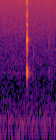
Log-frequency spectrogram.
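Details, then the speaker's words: Sleeping newborn boy with hiccups: a single short, sharp hiccup against quiet room noise. "Hmm. How does he sleep through hiccups?"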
